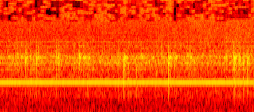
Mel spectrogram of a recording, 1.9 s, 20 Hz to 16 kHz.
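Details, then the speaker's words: Philco 38-C7 tube radio during IF transformer alignment, fed a fairly weak signal: clean, steady one-kilohertz tone holding its level over soft background hiss as AVC raises sensitivity; the radio still receives the weak signal properly. "This is a fairly weak signal now, and the radio's still responding to it."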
